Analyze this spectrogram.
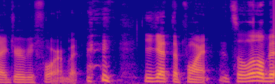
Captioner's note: laugh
